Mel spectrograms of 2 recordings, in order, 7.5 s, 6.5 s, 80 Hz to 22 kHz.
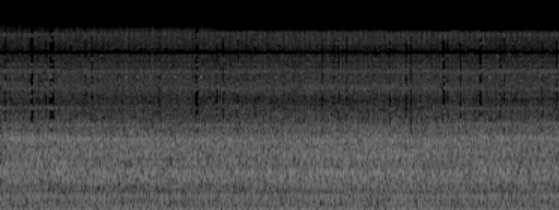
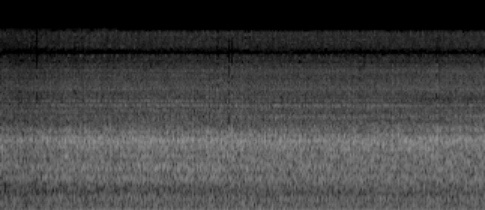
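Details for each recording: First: BMW E46 idling after valve clatter was fixed and the noisy tensioner pulley replaced: even, smooth, low drone with no chirp or rattle from the belt side; normal idle. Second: BMW E46 at idle after valve clatter was fixed: constant whirring hum above the engine note, pinpointed with a PVC-pipe stethoscope to a worn tensioner pulley.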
